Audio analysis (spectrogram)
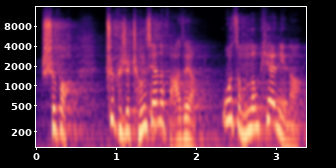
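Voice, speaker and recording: An actor playing a cunning young disciple who speaks with earnest deference in an audio drama. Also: male voice, high-pitched, very animated, fast. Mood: feigned earnestness. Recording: echoey reverberant cave effect, music behind.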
